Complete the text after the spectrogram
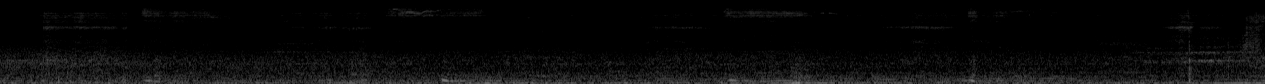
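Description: Quiet, low snoring from an English bulldog puppy, each breath a soft rumble with an occasional snort. Faint airy hiss comes and goes in the background.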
